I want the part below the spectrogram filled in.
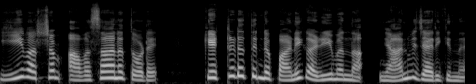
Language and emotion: Malayalam, happy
